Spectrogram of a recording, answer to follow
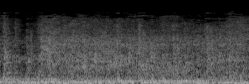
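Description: A dense, noisy mechanical sound over a steady low hum, growing stronger about half a second in.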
